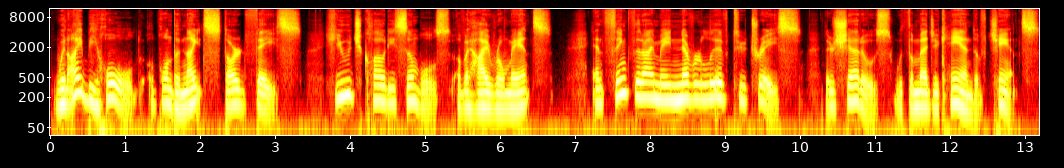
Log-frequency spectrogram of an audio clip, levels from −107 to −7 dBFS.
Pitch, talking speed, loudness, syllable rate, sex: 155 Hz, 145 wpm, -18 LUFS, 3.6 syllables/s, male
